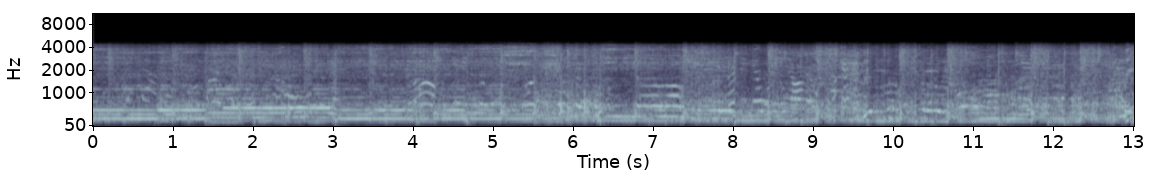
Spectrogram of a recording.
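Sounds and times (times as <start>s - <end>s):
drum kit: 0.0s - 13.0s
electric guitar chords: 0.0s - 13.0s
muffled live rock band: 0.0s - 13.0s.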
